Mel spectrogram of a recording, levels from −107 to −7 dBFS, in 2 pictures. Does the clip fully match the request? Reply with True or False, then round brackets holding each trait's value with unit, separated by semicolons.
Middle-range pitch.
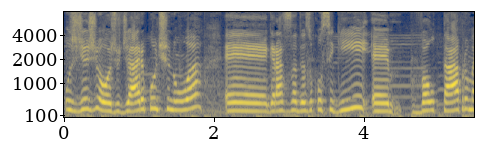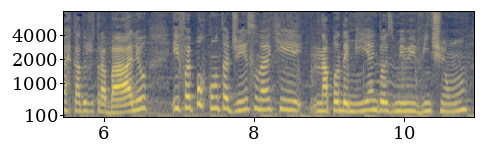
False (245 Hz)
